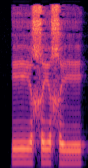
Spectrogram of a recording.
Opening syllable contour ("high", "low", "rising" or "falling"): high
